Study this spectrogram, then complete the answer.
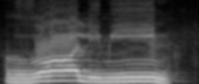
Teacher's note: ज़ा को नरमी से और मोटा करके पढ़ेंगे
